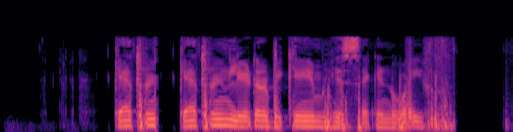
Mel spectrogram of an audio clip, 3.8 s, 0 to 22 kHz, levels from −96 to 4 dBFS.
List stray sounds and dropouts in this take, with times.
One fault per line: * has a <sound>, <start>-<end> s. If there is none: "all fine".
all fine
